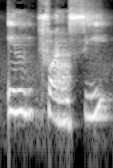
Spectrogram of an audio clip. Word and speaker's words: infancy: So if you consider the word infancy, it has 3 syllables in it, and therefore the first syllable is stressed here.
